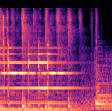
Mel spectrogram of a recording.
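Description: Background music with a bright bell-like chime, a notification-bell sound effect, ringing over it and fading out over about a second and a half.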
